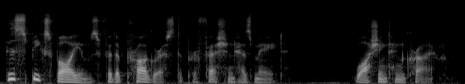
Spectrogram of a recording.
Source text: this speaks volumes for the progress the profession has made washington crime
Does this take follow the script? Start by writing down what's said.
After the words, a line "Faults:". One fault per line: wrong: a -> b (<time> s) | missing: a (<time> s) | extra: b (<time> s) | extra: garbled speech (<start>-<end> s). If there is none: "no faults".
this speaks volumes for the progress the profession has made washington crime
Faults:
no faults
